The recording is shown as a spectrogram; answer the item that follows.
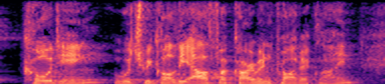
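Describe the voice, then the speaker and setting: Music plays in the background as someone speaks at a moderate pace with fairly even intonation. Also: man. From India and Kuwait. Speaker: startup CEO, engineer. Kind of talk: interview. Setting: at a tech conference.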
